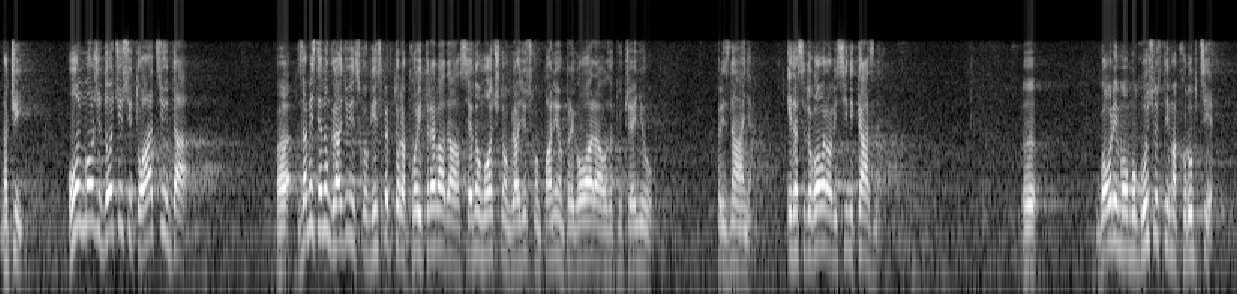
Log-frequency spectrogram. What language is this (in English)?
Serbian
